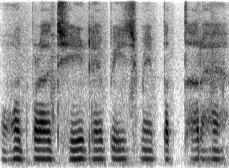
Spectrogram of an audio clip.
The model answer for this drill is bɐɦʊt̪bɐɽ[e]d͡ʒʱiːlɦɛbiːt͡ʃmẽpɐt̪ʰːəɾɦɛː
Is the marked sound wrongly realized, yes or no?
yes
